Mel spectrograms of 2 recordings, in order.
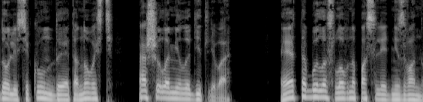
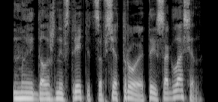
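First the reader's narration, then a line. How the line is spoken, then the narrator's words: Anxious whisper. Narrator (Russian): говорил Ульрик шепотом, словно Кимми уже выследила его и вот-вот окажется рядом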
